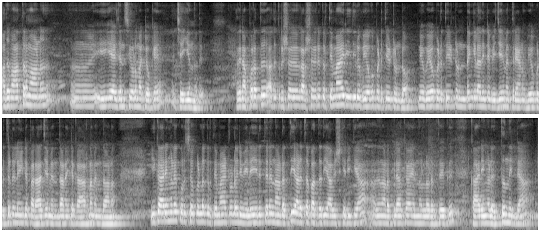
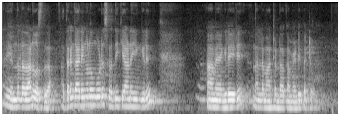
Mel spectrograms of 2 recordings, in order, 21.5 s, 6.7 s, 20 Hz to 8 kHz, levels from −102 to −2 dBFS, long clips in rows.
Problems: none marked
